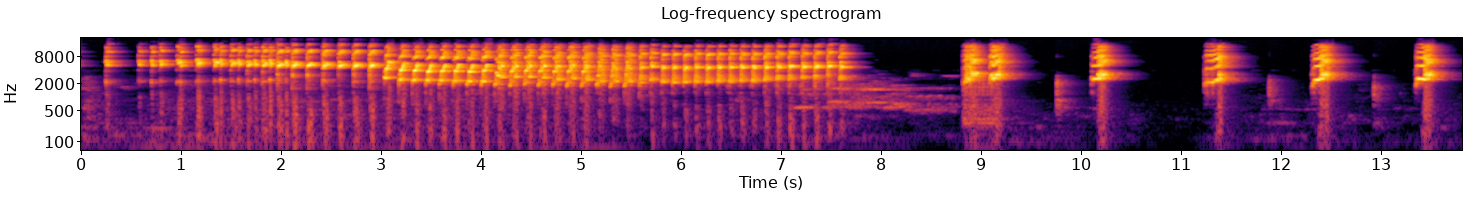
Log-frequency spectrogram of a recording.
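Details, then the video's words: Lovebird giving a long ngekek trill, used to provoke other lovebirds to sing: about seven seconds of rapid, shrill, chattering notes run together, then separate sharp, high squeaky calls at roughly one-second intervals. "Suara Burung Lovebird Ngekek Panjang, TOP Buat Pancingan Lovebird Agar Cepat NGEKEK"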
